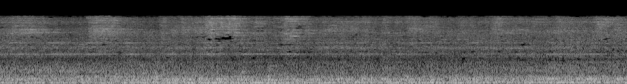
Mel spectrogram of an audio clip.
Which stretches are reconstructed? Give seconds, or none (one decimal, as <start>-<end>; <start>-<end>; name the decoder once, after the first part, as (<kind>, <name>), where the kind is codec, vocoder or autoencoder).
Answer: 0.0-5.4 (vocoder, Vocos)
